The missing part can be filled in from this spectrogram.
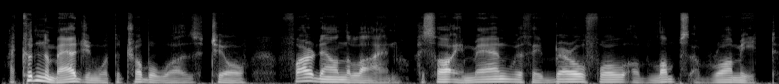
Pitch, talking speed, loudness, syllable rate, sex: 105 Hz, 185 wpm, -19 LUFS, 4.3 syllables/s, male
